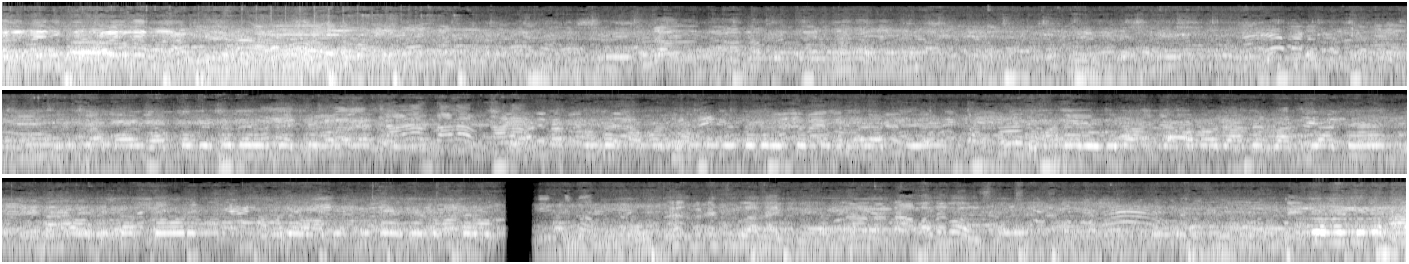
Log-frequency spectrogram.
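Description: Many voices of men and women shout loudly together.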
